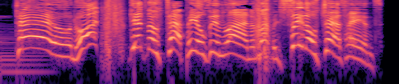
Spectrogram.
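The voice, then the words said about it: Barking drill instructor voice. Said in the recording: “my impression of a drill instructor directing a musical.”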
